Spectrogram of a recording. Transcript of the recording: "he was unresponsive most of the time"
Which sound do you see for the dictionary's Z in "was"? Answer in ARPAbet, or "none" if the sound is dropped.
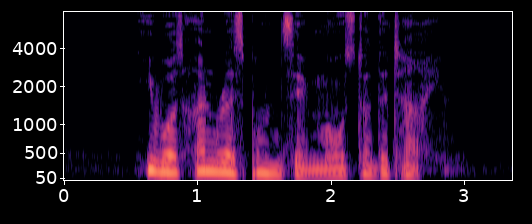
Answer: Z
